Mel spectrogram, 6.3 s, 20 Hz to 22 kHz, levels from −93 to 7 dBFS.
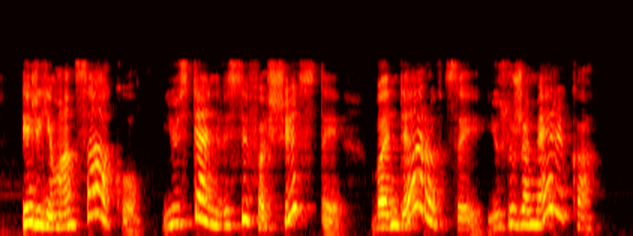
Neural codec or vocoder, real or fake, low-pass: none; real; 7.2 kHz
